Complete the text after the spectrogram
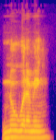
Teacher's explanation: Miren ese simbolito que hay debajo de la T, que me da a entender lo que dijo hace un momento, que esa T, ese sonido ta, yo lo voy a aplanar y el ta se convierte en ra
